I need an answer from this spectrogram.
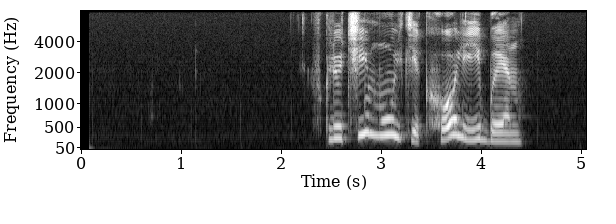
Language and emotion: Russian, positive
